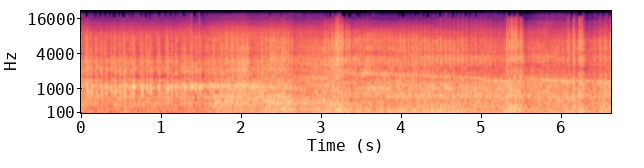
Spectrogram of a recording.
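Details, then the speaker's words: Abandoned 1973 Volvo diesel truck, first start after bleeding fuel system: rough, loud, unevenly stumbling beat instead of steady idle; misfire suspected from air still in the fuel lines, not confirmed. "She's got a bit of a misfire there at the moment, but that's probably just a bit of air in the lines. That'll come out."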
